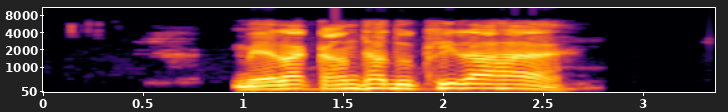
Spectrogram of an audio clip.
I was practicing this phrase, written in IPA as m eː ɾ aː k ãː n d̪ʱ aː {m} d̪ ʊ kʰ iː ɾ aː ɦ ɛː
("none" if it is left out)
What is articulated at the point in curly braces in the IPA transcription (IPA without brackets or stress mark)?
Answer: none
